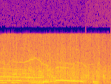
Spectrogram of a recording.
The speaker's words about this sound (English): But before we go, let's have one last round of applause for the one and only Sylvester Stallone.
